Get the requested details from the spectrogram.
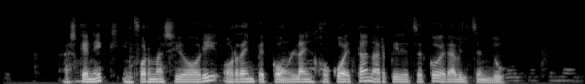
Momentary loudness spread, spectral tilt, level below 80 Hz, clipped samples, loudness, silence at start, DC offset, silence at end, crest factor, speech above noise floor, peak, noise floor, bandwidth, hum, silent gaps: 6 LU; -8.5 dB/octave; -50 dBFS; under 0.1%; -22 LUFS; 0.65 s; under 0.1%; 0.15 s; 18 dB; 36 dB; -6 dBFS; -58 dBFS; 9 kHz; none; none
